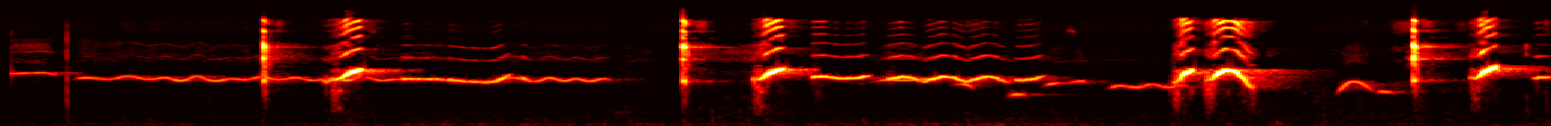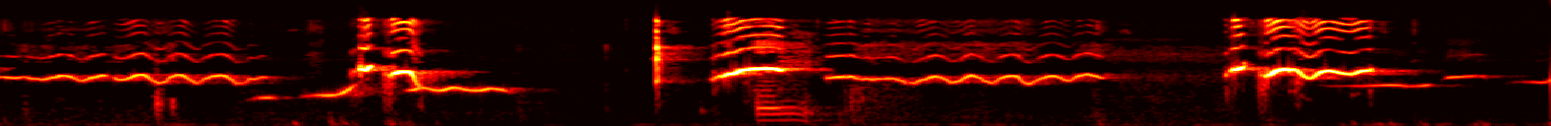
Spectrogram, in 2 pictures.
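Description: A cockatiel sings a warbling whistled phrase, repeated in bursts with sharp upward chirps between.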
